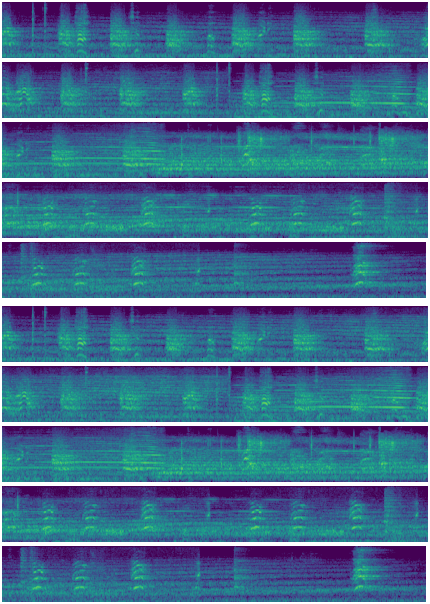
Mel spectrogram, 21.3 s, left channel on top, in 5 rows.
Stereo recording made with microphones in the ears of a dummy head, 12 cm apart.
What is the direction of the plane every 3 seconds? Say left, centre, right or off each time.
right, right, right, centre, left, left, left.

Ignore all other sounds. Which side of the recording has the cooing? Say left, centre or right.
centre.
